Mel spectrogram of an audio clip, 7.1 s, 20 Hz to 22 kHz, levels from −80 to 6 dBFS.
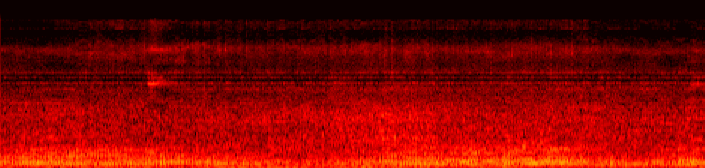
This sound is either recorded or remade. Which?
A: remade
